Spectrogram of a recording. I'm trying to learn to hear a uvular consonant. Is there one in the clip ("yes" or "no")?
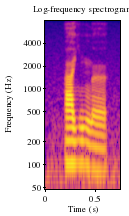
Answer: no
